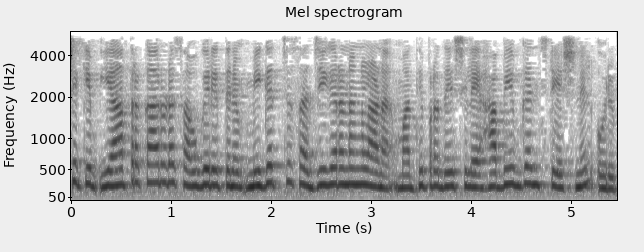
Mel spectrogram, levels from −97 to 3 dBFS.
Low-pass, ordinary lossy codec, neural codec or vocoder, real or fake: 5.4 kHz; none; none; real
